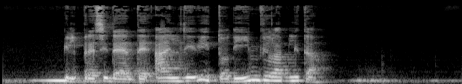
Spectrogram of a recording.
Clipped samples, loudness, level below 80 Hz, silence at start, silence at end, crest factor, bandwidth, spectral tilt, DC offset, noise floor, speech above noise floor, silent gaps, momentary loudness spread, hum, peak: under 0.1%; -12 LUFS; -46 dBFS; 0.05 s; 0.25 s; 12 dB; 17 kHz; -5.5 dB/octave; under 0.1%; -40 dBFS; 28 dB; none; 20 LU; none; 0 dBFS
